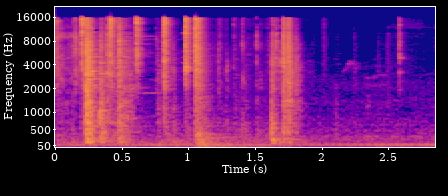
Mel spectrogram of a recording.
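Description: Metal clatters and knocks as a panel is handled.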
